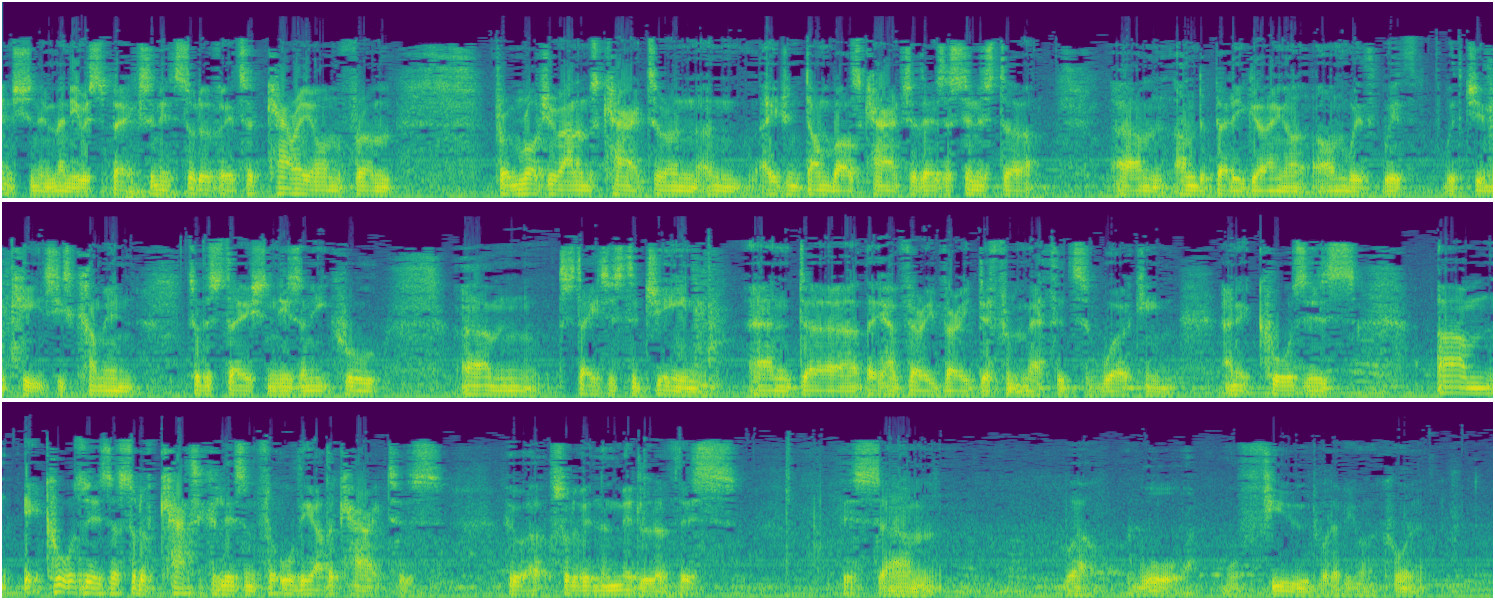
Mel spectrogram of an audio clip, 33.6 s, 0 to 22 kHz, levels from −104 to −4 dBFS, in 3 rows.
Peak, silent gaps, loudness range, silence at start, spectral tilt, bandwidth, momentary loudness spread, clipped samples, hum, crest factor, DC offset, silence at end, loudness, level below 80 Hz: 0 dBFS; none; 3 LU; 0 s; -4.5 dB/octave; 11 kHz; 9 LU; under 0.1%; none; 14 dB; under 0.1%; 0 s; -15 LUFS; -28 dBFS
